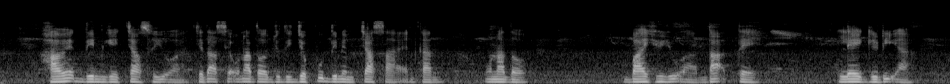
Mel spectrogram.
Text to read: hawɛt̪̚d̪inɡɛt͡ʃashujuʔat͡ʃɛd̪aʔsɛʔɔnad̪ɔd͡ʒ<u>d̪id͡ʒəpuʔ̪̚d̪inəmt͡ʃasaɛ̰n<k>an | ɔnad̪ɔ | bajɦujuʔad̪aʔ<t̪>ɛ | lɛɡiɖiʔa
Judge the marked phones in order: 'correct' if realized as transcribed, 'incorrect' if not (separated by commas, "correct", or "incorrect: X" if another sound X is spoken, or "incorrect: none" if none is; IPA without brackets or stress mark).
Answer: correct, correct, correct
